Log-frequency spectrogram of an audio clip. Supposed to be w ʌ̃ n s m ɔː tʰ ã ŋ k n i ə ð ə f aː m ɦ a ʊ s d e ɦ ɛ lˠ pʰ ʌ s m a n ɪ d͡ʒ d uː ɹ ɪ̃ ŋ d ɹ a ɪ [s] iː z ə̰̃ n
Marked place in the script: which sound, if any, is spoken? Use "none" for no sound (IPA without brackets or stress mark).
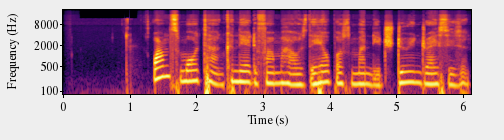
s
